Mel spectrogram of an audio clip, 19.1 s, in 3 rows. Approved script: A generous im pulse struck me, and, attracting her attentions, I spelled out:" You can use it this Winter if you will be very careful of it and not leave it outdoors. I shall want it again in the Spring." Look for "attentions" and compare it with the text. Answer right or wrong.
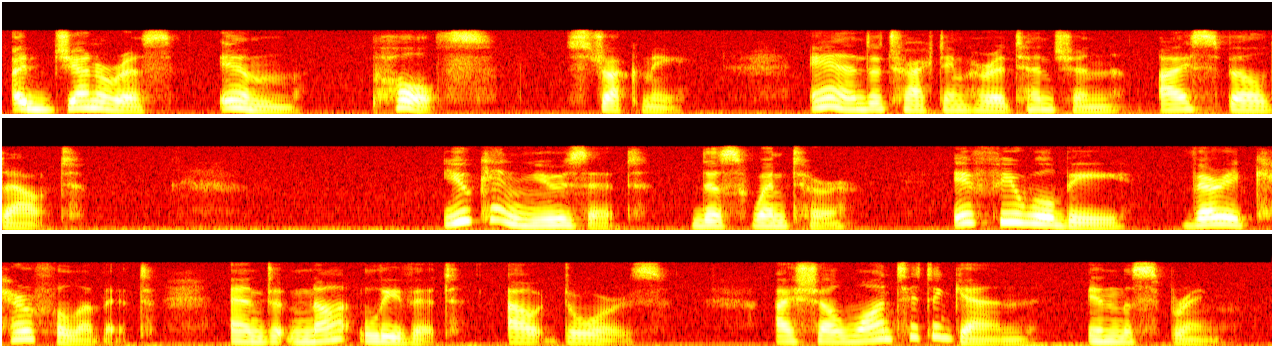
wrong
